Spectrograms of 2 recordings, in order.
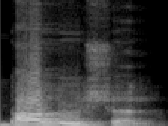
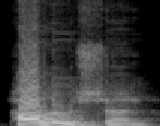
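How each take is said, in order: No difference in how they are said.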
